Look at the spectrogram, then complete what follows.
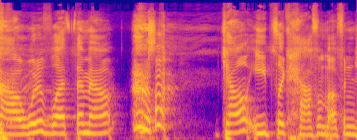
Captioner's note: laughs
